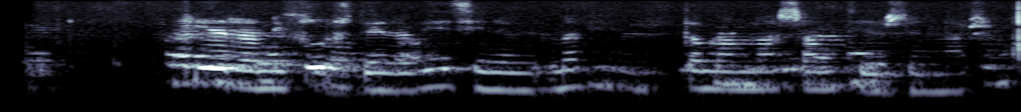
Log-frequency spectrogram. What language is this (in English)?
Icelandic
